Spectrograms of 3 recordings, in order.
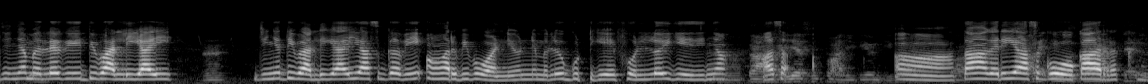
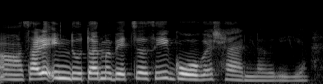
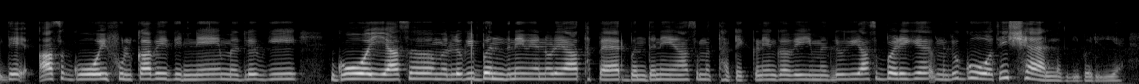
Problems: none marked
